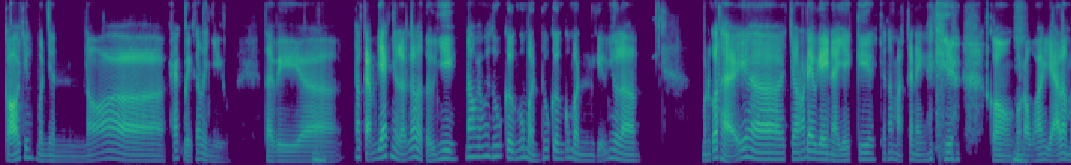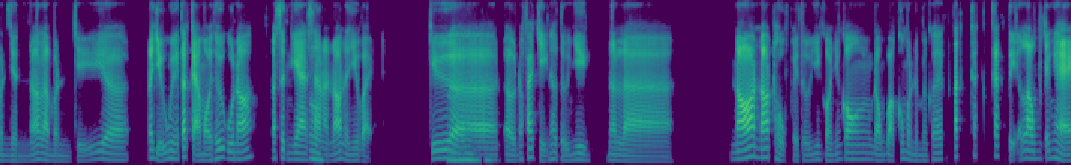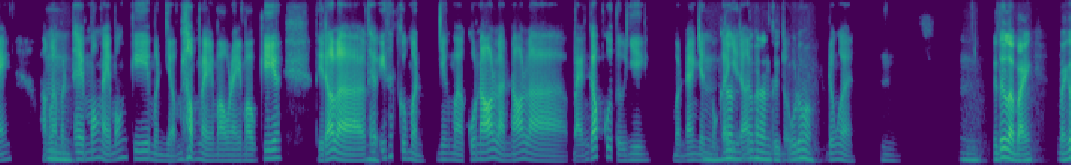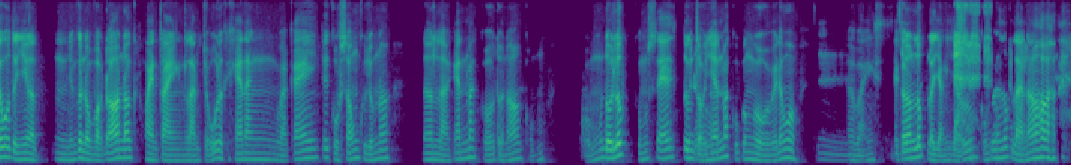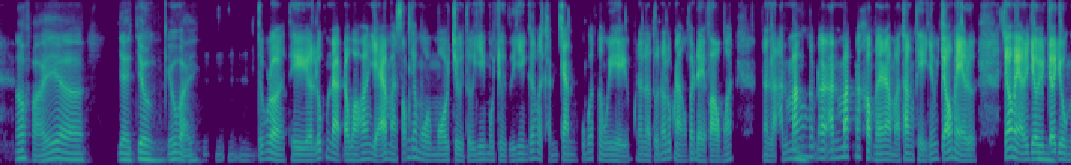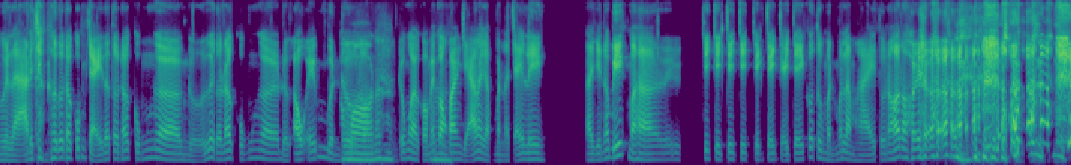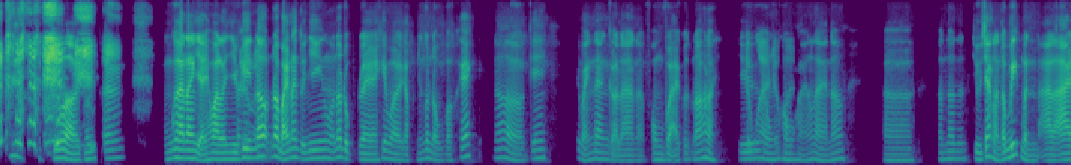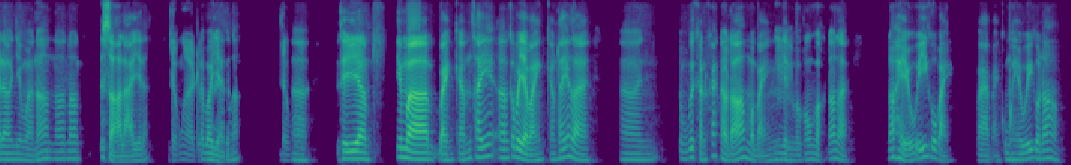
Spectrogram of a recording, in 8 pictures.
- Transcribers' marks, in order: laughing while speaking: "kia"; chuckle; tapping; laughing while speaking: "lông"; other background noise; laugh; laughing while speaking: "nó"; laughing while speaking: "chăng"; laughing while speaking: "mà"; laugh; laughing while speaking: "thôi"; laugh
- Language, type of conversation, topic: Vietnamese, podcast, Gặp động vật hoang dã ngoài đường, bạn thường phản ứng ra sao?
